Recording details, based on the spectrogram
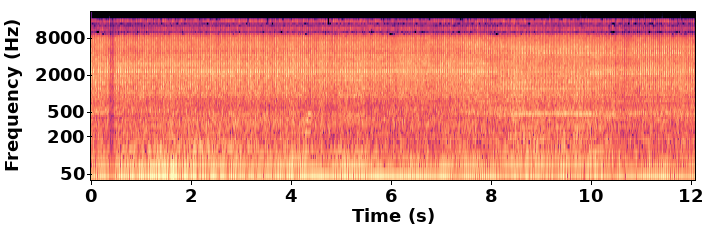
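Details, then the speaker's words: Isuzu Elf diesel truck after replacing two cylinder liners without removing the engine: steady diesel idle with even unbroken clatter, no uneven knocks or misses, sounding smoother than before; compression possibly better. "Kita merasakan suara mesinnya kayaknya lebih halus daripada sebelumnya. Ini kayaknya lebih halus sekarang ya."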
